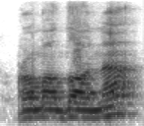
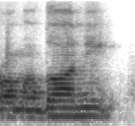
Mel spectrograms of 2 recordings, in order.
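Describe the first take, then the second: First: The word ends with an 'a' vowel. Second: The word ends with an 'i' vowel. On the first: "ada yang mempermasalahkan tentang harokat atau baris" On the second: "ada yang mengatakan"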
